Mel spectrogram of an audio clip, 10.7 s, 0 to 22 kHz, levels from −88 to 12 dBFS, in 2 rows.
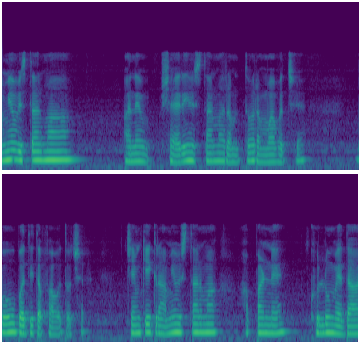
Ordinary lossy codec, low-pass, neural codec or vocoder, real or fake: none; 7.2 kHz; none; real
